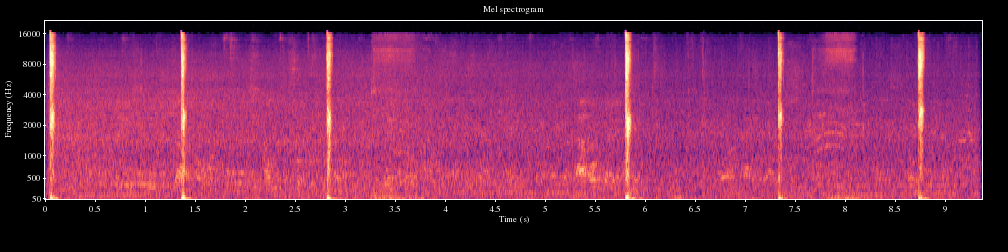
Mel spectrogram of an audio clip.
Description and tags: AmCS JH TI70 tg tg tg
Sound collected at Amsterdam Central Station as part of the Genetic Choir's Loop-Copy-Mutate project
Amsterdam, Central-Station, Time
